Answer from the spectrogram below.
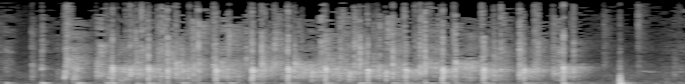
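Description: Audience applause fills the whole stretch, a dense, steady patter of many hands clapping at a fairly loud, even level with scattered sharper claps standing out.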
